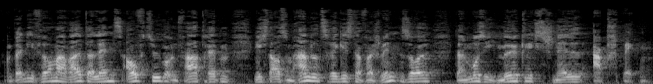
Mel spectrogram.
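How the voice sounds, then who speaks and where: A man's voice: medium pitch, lively intonation, brisk, a bit bright, natural voice. An actor playing a blunt, worried male boss of a small firm in a German radio crime drama. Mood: resigned.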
